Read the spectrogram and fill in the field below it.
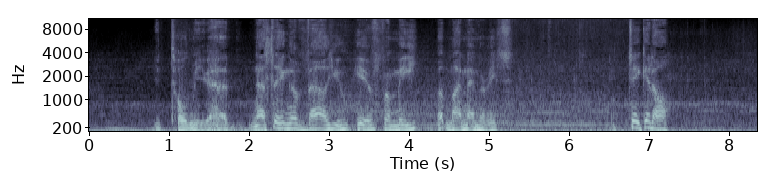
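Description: A man speaks calmly and gravely.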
